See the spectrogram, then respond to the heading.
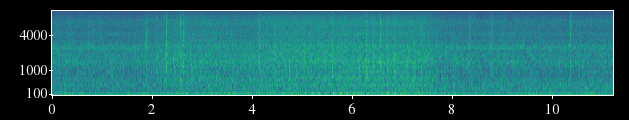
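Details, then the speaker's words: Ford F250 with the 7.3 L Godzilla gasoline V8 at idle, phone under the truck, AC off, then in gear against the brake with a little gas: fast, even tapping over the exhaust, an internal engine knock. "here's a video of the noise right now it's just idling I'm going to put the phone under here and then give it some look give it some load hold the brake put it in gear give it a little bit of gas air conditioner is off"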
